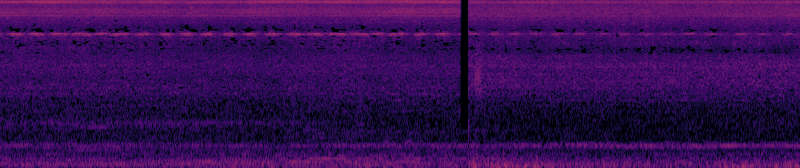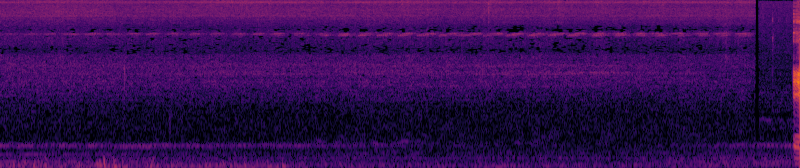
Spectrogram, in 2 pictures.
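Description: Low rumbling outdoor background noise from a phone recording, with a faint steady hum over it; the sound drops out briefly about four and a half seconds in.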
